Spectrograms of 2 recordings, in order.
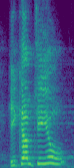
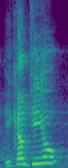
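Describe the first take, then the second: No difference in how they are said.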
